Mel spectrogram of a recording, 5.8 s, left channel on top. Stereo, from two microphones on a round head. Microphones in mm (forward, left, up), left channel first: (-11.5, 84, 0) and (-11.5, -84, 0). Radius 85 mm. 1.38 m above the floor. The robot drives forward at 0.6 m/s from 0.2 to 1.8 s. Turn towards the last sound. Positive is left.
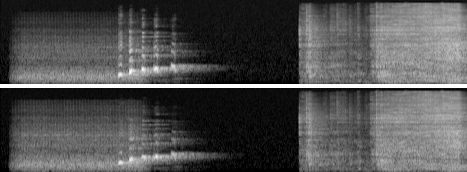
turn(degrees=0)  # may be behind; listen again after turning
